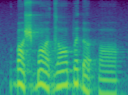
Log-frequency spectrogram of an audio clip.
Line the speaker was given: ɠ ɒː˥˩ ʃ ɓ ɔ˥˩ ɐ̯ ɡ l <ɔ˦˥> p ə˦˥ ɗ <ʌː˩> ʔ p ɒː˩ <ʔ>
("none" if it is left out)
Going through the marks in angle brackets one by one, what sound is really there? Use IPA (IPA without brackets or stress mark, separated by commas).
ɔː˦˥, ʌː˩, none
